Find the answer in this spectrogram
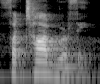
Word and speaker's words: photography: next word is photography we say photograph but photography so the first syllable becomes and the stress goes to the second syllable ography so photography in the same way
